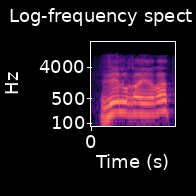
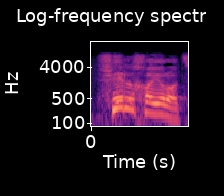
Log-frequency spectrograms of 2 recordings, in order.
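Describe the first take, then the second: First: The second word starts with a voiced throat sound. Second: The second word starts with a voiceless, breathy sound. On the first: The speaker calls it wrong. "لا" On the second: The speaker calls it right. "في همس"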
